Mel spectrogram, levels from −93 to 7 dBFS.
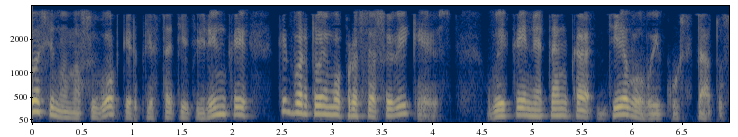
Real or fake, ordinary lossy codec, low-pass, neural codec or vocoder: fake; MP3, 32 kbps; 3.6 kHz; codec, 16 kHz, 4 kbps, FreqCodec, smaller model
